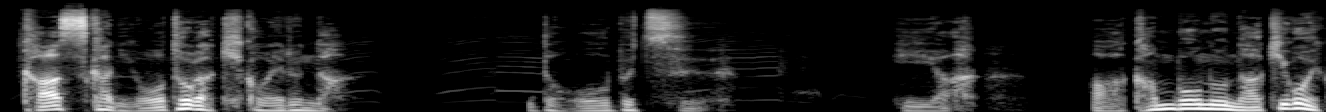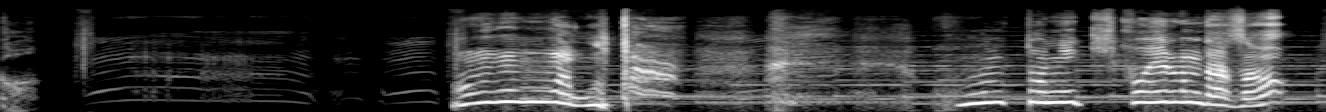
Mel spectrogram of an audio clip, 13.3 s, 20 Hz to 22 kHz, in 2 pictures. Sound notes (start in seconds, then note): 7.1 crying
